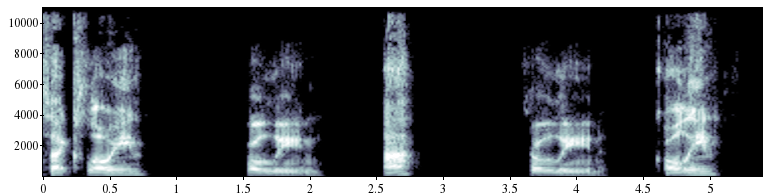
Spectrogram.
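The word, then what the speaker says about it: choline: does somehow bleeding realization Chen how do you pronounce that chlo Chen huh colen colen c h o l i n e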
